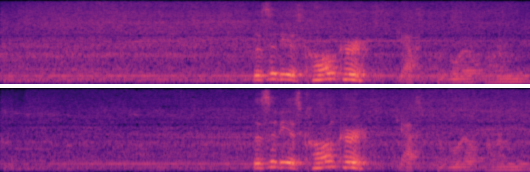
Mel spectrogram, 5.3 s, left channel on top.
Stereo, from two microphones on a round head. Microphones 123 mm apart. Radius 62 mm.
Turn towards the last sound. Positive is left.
turn(degrees=-45)  # may be behind; listen again after turning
